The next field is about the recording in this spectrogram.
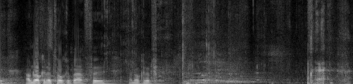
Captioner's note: laughter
